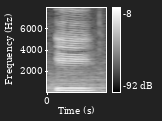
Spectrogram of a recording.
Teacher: हमज़ा कसरा ई, lower जा एक count के लिए नीचे ड्रॉप हो गया, और जो ज़बान का दरमियानी हिस्सा है वो रेज़ हो गया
